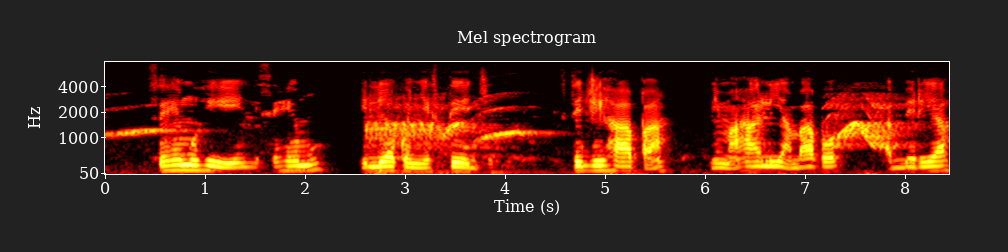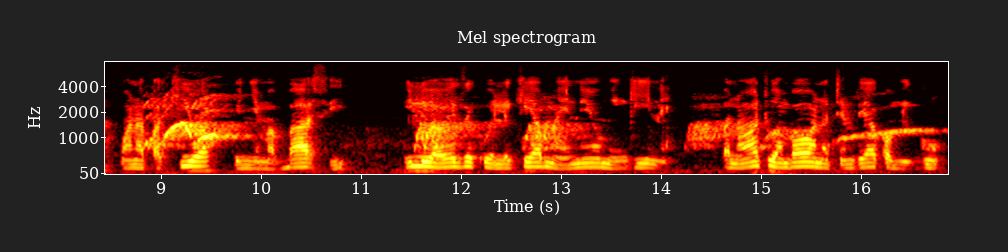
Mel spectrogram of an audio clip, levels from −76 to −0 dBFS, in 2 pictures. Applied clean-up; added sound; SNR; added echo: classical method log-MMSE.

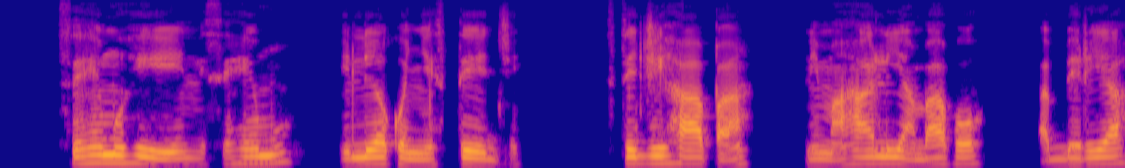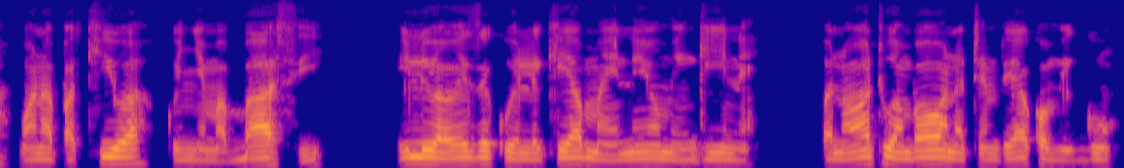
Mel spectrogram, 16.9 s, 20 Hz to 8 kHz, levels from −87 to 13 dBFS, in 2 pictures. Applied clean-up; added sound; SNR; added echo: none; none; none; none.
